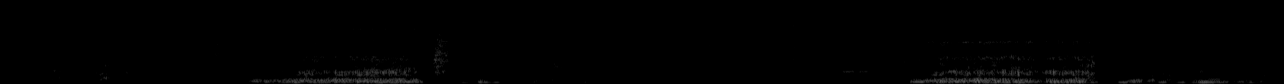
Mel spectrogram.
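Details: Golden retriever puppy snoring during sleep: long, low, rumbling snores on breathing in with soft breath noise between them.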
